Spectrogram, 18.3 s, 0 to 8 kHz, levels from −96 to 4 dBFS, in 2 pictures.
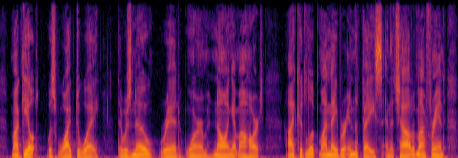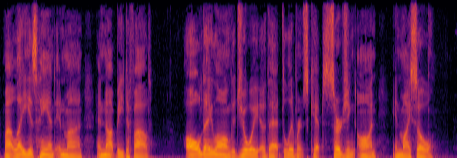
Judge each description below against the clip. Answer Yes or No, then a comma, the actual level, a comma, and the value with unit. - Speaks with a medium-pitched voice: No, low, 115 Hz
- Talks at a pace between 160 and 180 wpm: Yes, average, 170 wpm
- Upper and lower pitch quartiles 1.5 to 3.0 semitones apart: Yes, narrow, 2.4 semitones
